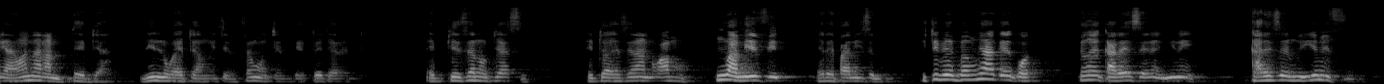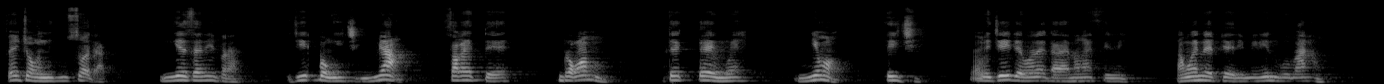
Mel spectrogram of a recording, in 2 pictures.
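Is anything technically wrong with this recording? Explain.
Yes, there's clear damage throughout the speech: nothing above 14.9 kHz, with gritty, lispy s sounds, likely HE-AAC compression at a low bitrate (around 24 kbps), rebuilding the treble from lower bands.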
